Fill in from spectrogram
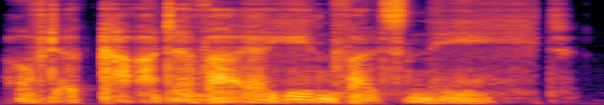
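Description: A man voicing a gruff, weary old male wizard in an audiobook, speaking in a low, hushed growl. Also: slow, in a whisper, heavily acted.

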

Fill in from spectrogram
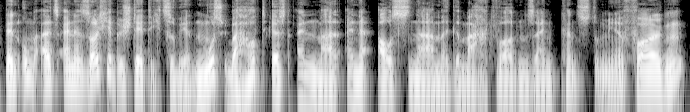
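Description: A man voicing a calm, clever male hero who argues with cool logic in an audiobook. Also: sits low, normal speed, creaky, dry recording, studio quality, exaggerated voice. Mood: persuasive. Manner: patient, reasoning, restrained.

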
